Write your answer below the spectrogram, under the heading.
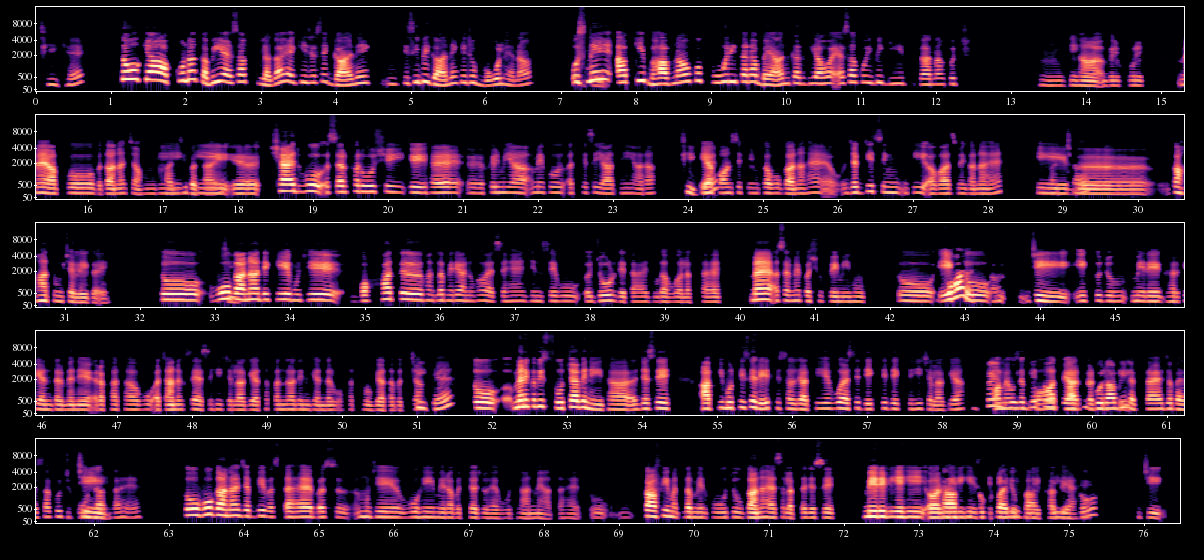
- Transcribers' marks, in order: unintelligible speech
- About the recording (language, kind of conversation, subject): Hindi, podcast, तुम्हारे लिए गीत के बोल ज्यादा अहम हैं या धुन?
